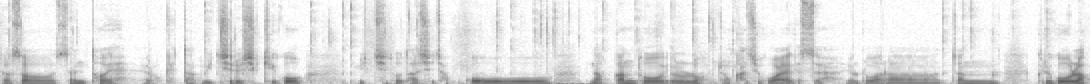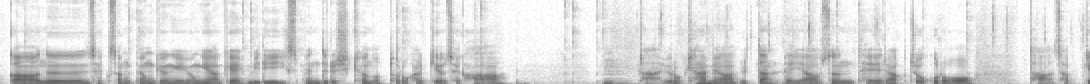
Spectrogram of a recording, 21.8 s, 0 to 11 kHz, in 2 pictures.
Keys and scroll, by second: 4.2 super+0, 4.4 super+-, 5.0 space, 5.7 v, 6.7 space, 18.7 super+;, 19.1 space, 21.5 shift+Down.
